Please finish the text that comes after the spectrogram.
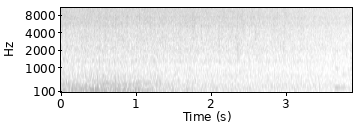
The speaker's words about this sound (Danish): Det lynede og bragede udenfor, så det var en underlig stemning at træde ind i.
